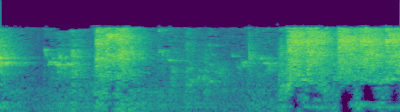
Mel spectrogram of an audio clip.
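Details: Dense, loud chattering warble of male budgerigars at mating time, sung to stimulate breeding: harsh, scratchy high notes and squeaks running almost without pause.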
